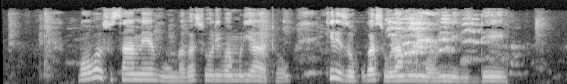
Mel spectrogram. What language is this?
Ganda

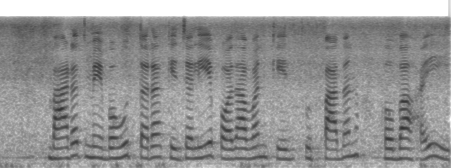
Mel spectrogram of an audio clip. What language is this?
Magahi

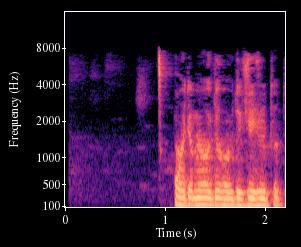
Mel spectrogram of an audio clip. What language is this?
Bangla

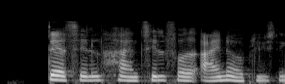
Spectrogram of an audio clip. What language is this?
Danish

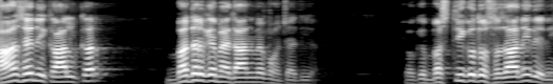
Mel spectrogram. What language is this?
Urdu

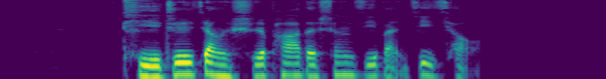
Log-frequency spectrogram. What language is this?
Chinese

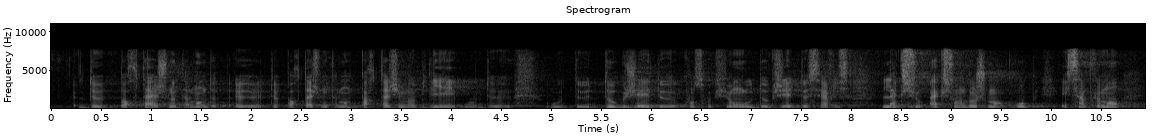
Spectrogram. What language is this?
French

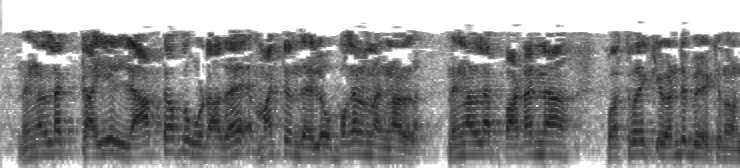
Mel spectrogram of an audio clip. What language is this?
Malayalam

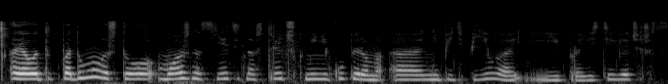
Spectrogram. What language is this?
Russian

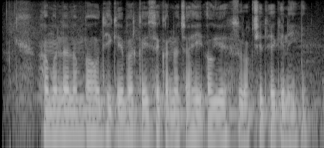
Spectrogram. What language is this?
Chhattisgarhi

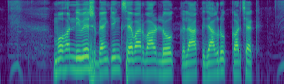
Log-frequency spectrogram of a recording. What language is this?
Magahi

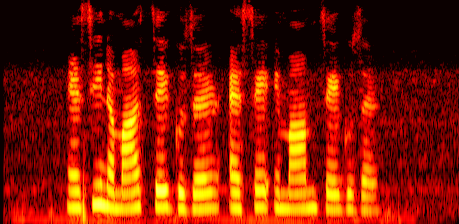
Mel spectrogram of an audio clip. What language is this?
Urdu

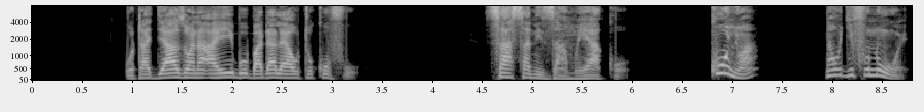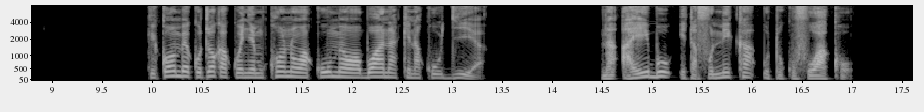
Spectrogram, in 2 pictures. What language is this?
Swahili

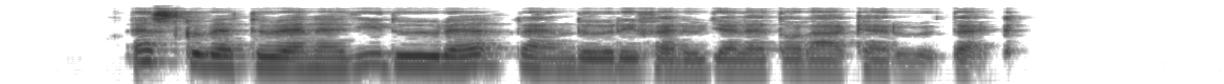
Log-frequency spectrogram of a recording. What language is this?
Hungarian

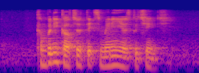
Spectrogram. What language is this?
English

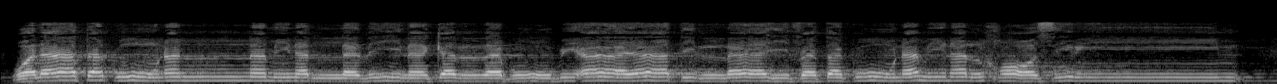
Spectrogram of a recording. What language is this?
Arabic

